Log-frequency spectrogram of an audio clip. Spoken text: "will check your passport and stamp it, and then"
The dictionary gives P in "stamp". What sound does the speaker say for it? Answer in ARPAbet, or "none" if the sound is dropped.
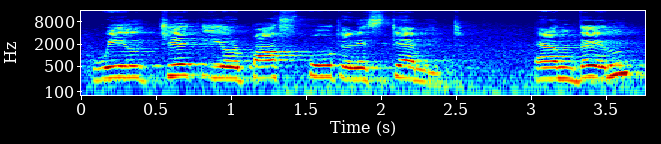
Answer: none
